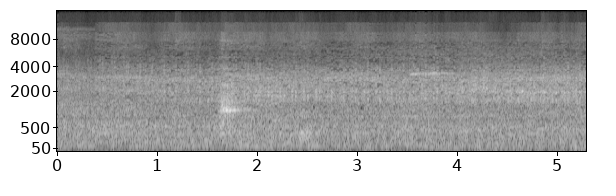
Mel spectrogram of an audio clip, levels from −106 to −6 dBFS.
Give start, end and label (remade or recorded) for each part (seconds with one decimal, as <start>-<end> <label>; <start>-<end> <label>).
0.0-4.0 recorded; 4.0-4.8 remade; 4.8-5.3 recorded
